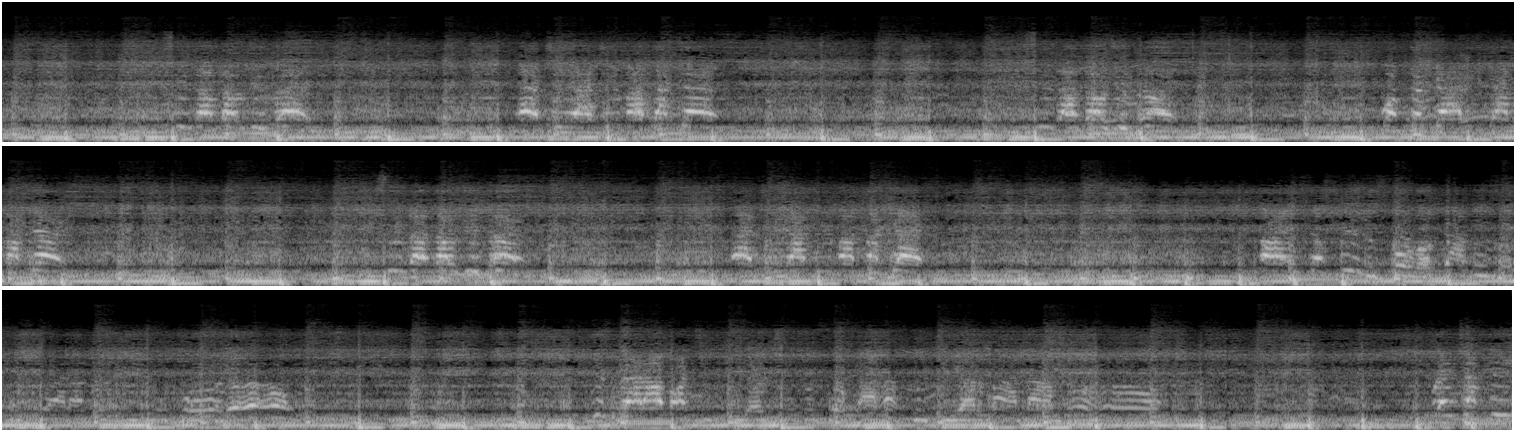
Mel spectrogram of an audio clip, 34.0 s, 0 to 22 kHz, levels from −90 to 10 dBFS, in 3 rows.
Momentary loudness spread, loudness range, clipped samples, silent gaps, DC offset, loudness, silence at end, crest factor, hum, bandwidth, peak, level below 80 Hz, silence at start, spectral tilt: 6 LU; 2 LU; under 0.1%; none; under 0.1%; -21 LUFS; 0 s; 16 dB; none; 7.8 kHz; -4 dBFS; -36 dBFS; 0 s; -7.5 dB/octave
